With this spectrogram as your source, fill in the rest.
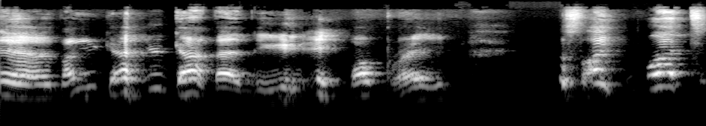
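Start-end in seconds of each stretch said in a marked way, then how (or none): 0.6-3.0 insincere, sarcastic, mocking tone. Retelling a commenter's reply to a post: imitating sarcastic praise. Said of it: "You ain't sarcastic".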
